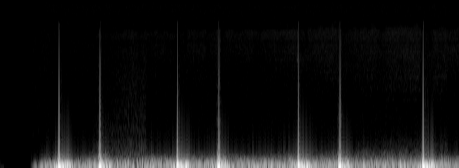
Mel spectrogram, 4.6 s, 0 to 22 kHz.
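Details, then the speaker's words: Paired low thumps over a steady hum, about 50 pairs a minute, a fetal heartbeat replayed through a monitor in a fictional drama scene, where the pregnancy is declared normal. "Suara apa itu? Ini suara detak jantung baye."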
